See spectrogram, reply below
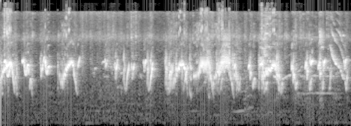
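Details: Striated grassbird (cica koreng) call played as a lure: loud, scratchy warbling bursts of wavering chirps, three or four clusters with short silent breaks between them.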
